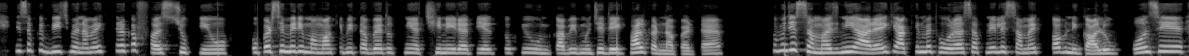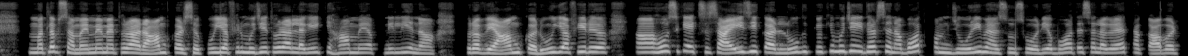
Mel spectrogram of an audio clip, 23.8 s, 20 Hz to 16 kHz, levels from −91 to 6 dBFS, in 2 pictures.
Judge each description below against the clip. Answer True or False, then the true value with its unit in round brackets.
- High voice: True (270 Hz)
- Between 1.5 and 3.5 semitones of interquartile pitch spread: True (3.2 semitones)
